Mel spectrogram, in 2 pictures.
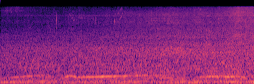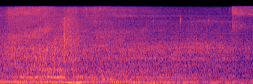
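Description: City street traffic: motor vehicle engines running with a wavering hum over a steady traffic noise, loudest as a vehicle passes close about six to seven seconds in.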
